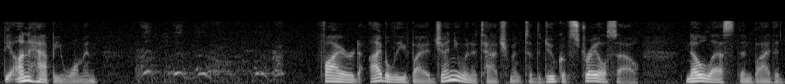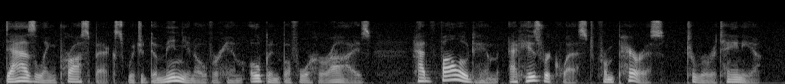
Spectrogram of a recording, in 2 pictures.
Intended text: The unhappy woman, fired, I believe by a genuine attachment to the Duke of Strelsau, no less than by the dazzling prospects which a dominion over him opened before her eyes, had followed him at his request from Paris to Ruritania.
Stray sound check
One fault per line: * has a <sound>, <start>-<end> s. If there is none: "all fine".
* has a bark, 1.3-2.9 s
